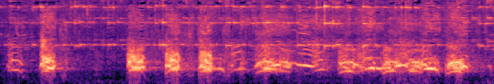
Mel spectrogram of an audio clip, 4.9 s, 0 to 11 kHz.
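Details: Hunting pack of Basset Hounds in Spain, 2015-16, their second season; loud separate bays from several dogs, some drawn into longer wavering howls, with a faint high ringing tone behind.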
